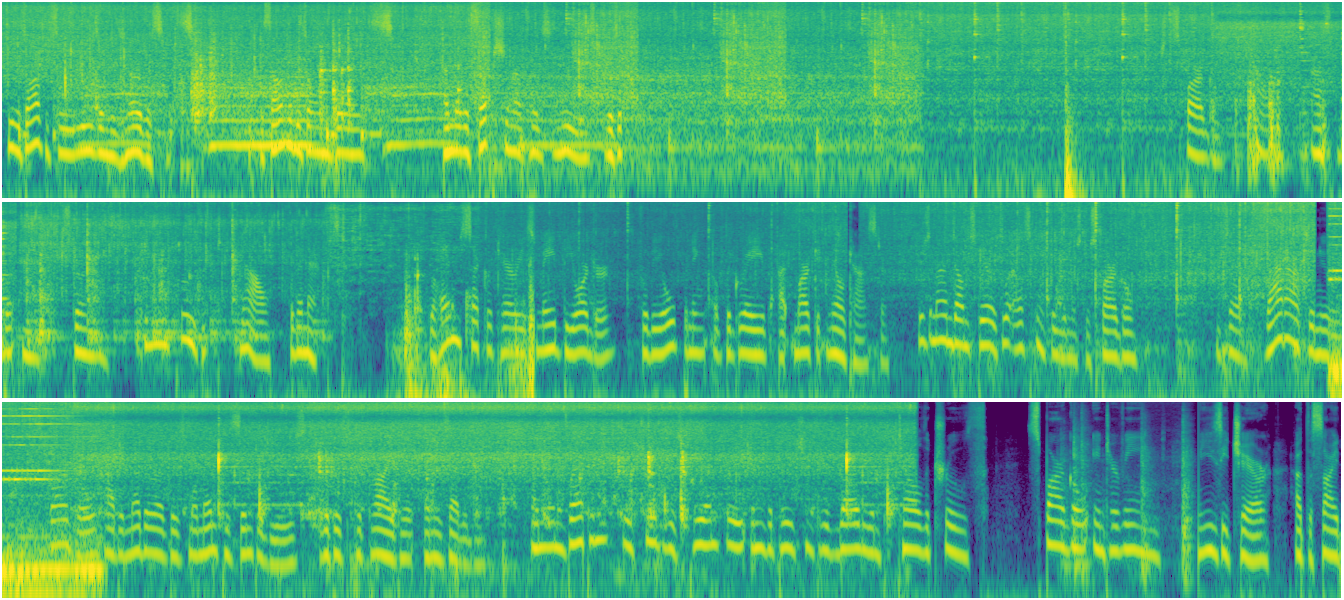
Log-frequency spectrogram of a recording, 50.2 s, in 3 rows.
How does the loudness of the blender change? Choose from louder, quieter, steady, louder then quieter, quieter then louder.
louder then quieter.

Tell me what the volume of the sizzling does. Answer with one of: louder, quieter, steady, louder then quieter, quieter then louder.
quieter then louder.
